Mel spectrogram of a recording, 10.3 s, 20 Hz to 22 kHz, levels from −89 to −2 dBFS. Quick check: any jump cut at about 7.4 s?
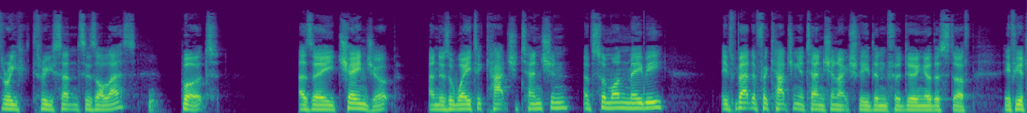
yes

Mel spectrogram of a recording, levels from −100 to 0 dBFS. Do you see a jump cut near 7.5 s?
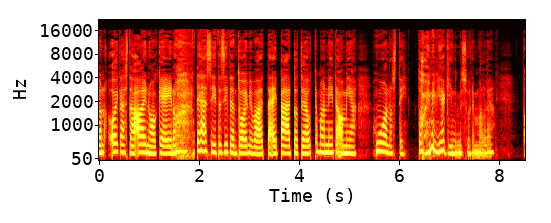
no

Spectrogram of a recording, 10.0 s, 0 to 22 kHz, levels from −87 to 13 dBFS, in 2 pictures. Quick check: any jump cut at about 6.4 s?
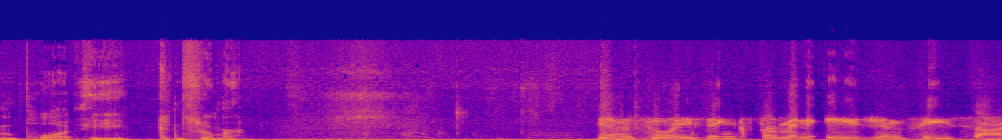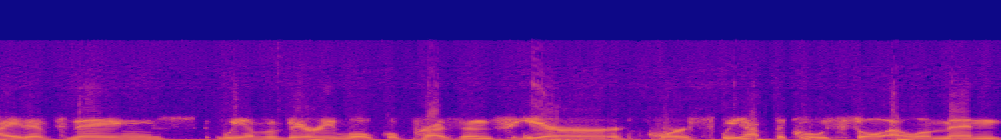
no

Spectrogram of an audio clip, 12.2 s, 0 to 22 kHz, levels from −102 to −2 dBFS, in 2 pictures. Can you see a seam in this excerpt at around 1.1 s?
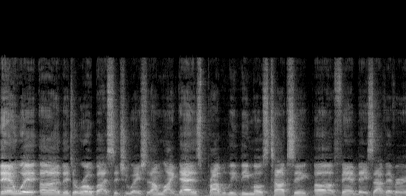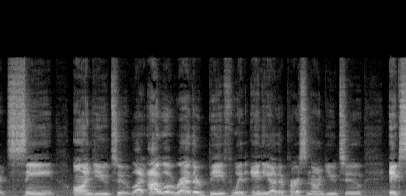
yes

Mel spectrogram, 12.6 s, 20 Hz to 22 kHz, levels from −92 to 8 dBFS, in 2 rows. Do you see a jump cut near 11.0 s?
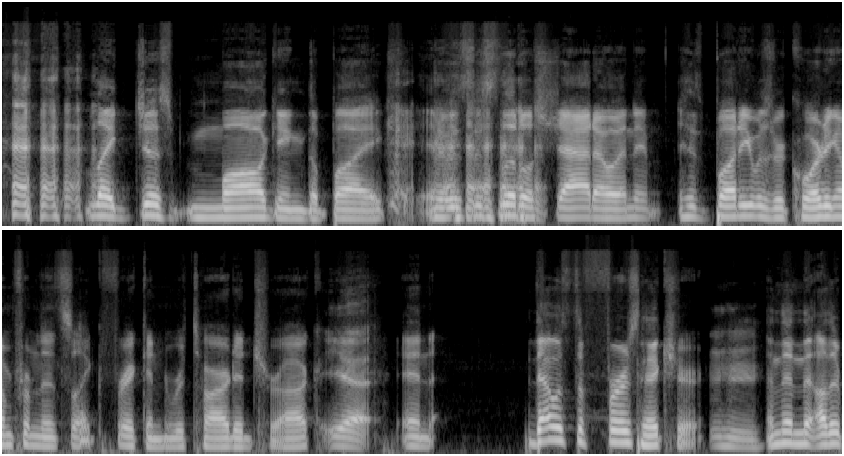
yes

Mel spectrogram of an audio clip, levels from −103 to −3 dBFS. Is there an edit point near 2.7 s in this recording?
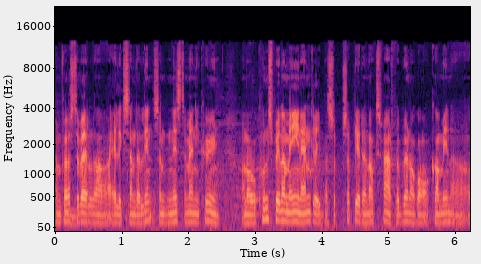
no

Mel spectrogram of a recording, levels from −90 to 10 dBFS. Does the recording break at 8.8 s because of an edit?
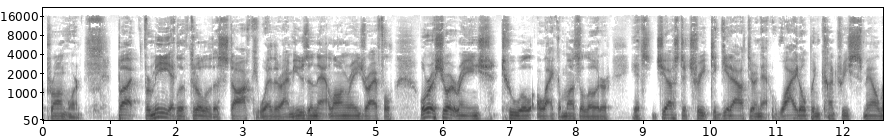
no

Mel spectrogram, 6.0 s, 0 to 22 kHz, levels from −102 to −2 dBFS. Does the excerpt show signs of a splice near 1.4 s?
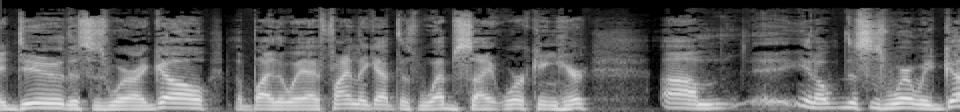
yes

